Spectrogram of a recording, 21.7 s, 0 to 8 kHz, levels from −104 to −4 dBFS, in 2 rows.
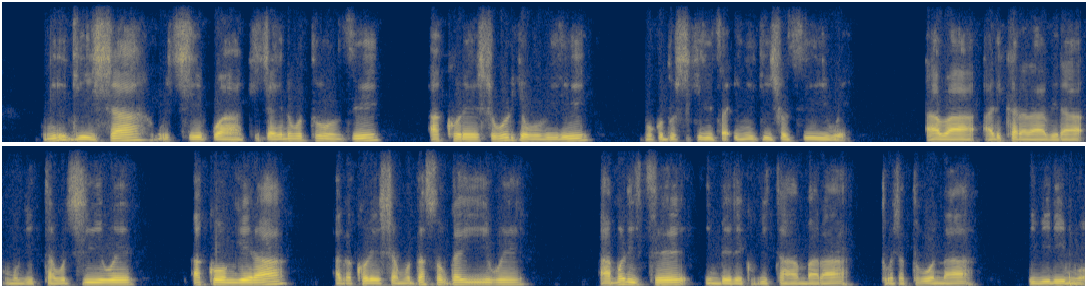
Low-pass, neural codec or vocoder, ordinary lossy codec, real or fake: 7.2 kHz; none; Opus, 16 kbps; real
